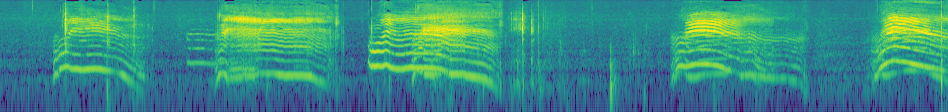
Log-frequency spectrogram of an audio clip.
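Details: Three-week-old Siamese kittens meowing: five loud, high, arched mews in about ten seconds, each rising then falling, some drawn out and wavering, with short quiet gaps between.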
